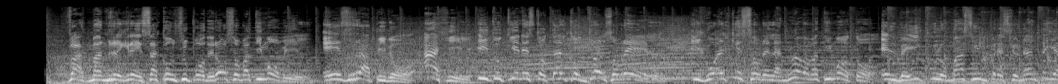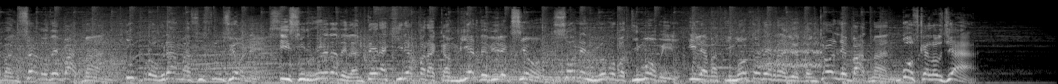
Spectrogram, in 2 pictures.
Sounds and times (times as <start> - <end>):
Music: 0.5 - 21.1
Speech: 0.6 - 20.4.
